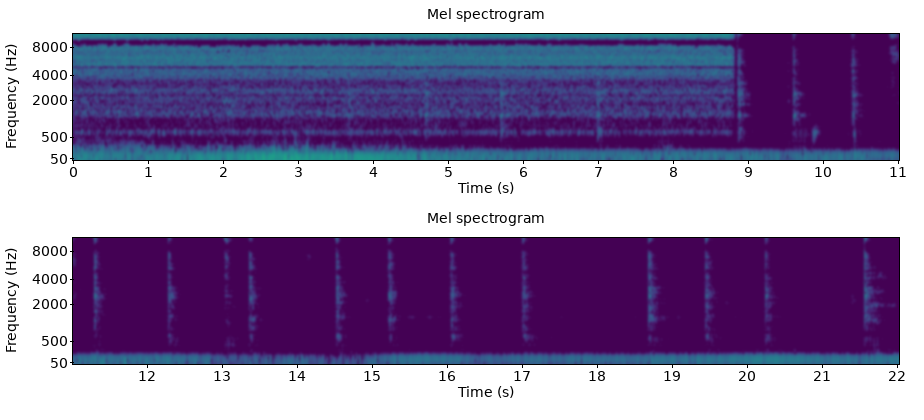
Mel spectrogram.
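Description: Gas water heater burner giving a low rumbling whoomph that swells and dies away over about two seconds, the exploding backfire-like ignition the owner reports is still there after a new thermocouple. The burner keeps up a low hum, and from about nine seconds in sharp ticks come roughly once or twice a second.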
